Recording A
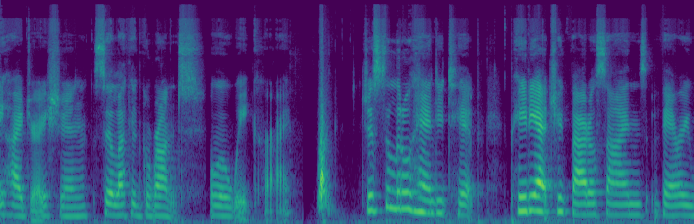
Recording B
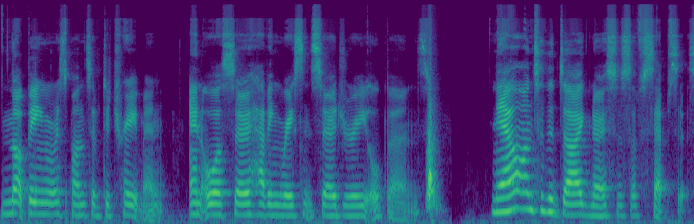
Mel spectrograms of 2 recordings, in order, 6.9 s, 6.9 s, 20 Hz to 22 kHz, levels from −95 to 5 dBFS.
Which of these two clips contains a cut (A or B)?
A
